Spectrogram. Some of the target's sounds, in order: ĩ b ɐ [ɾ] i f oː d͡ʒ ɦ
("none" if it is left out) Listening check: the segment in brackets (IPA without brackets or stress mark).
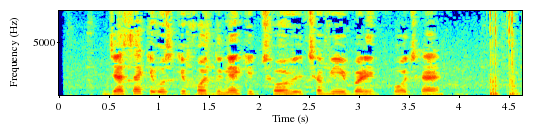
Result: ɽ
